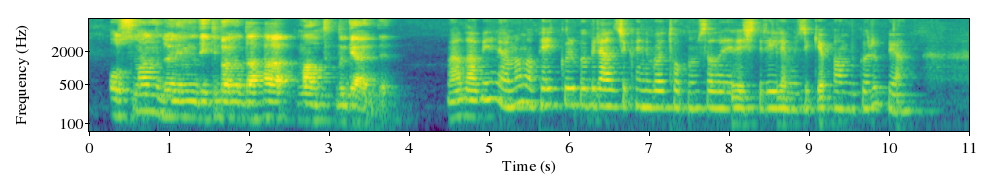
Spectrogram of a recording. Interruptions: none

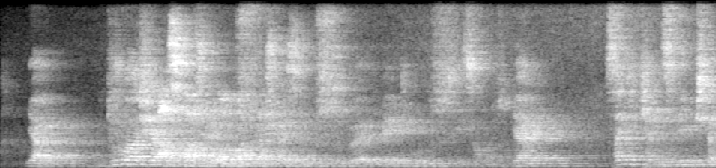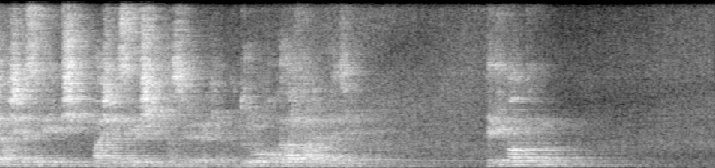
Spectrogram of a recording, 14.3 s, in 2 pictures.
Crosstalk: present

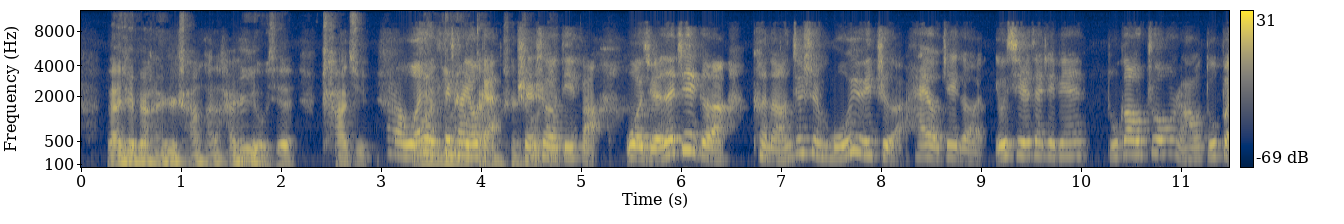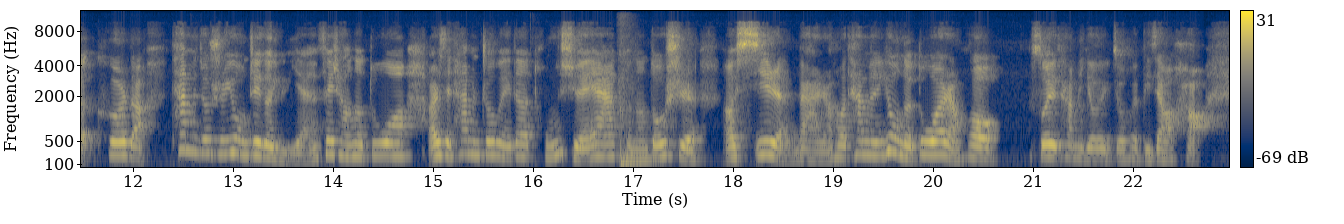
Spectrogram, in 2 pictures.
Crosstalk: present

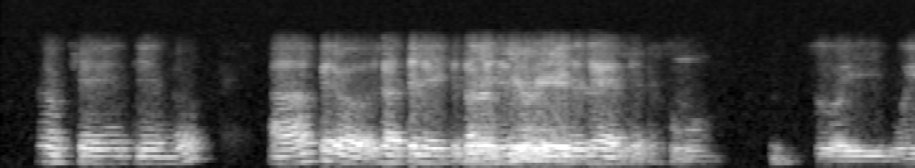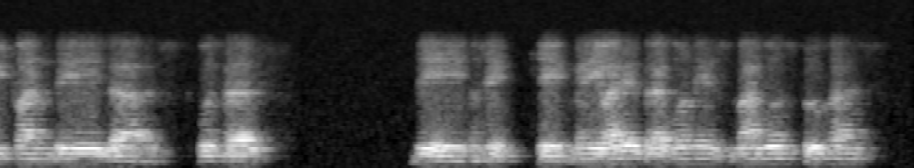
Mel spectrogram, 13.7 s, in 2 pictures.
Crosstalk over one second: present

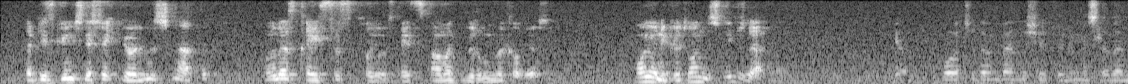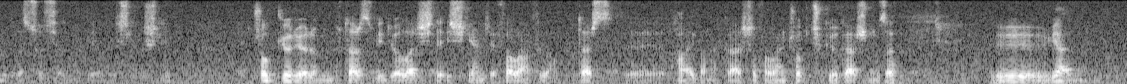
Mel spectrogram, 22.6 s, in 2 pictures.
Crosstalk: none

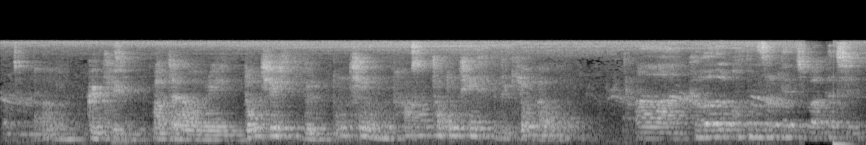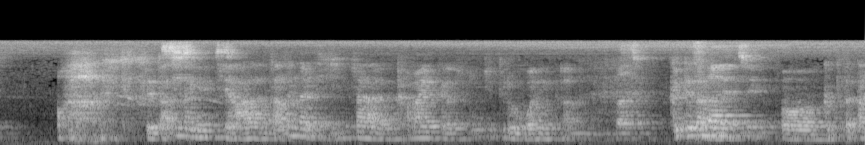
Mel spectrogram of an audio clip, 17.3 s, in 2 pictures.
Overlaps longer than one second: present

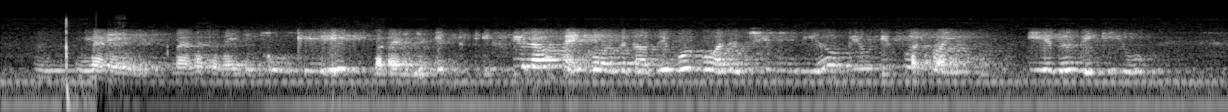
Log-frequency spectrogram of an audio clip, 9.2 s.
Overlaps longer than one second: none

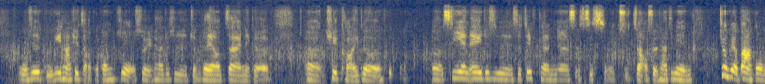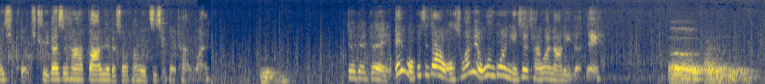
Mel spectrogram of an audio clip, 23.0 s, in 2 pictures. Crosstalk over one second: none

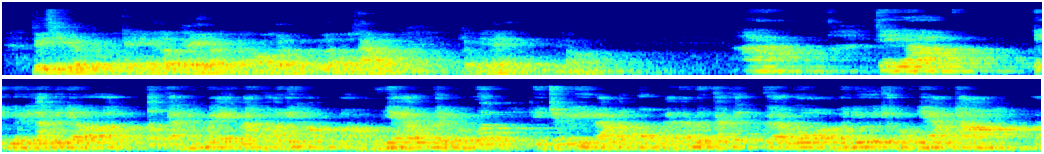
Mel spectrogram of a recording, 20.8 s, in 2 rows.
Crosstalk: none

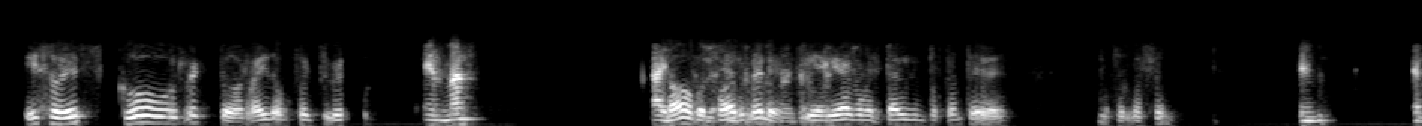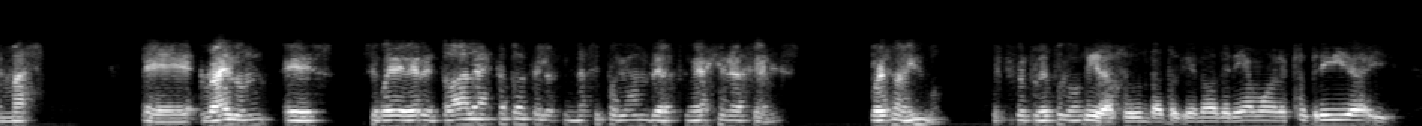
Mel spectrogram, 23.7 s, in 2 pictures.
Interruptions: present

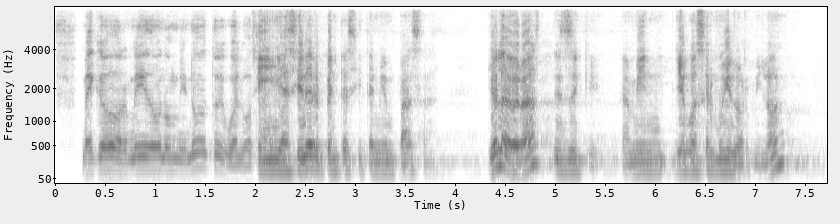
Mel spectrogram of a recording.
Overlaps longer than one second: none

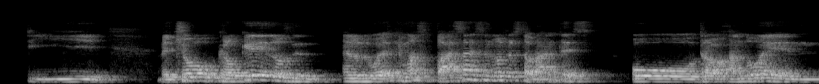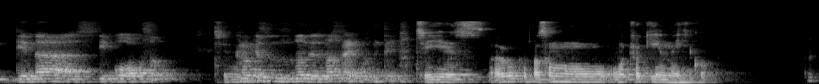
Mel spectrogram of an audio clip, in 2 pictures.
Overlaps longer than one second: none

